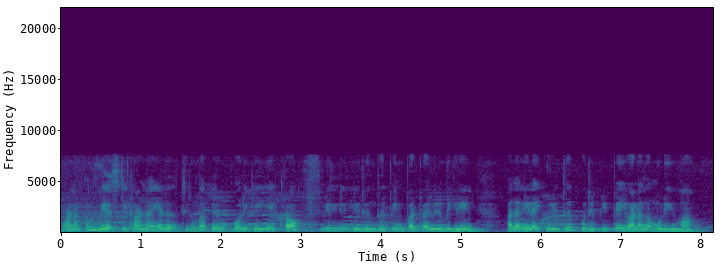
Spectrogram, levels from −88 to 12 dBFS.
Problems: constant background noise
